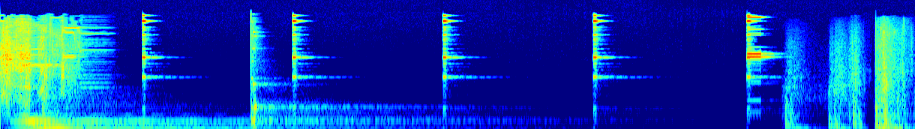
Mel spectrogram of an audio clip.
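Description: Short countdown beeps sound once a second.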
